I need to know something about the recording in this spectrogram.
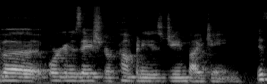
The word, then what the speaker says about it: Gene by Gene: Um, gene by gene. How do you spell that?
